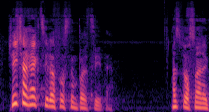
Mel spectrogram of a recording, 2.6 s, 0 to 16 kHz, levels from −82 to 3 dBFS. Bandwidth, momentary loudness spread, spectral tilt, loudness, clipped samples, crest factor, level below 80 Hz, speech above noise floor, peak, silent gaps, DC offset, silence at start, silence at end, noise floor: 16 kHz; 13 LU; -5 dB/octave; -23 LUFS; under 0.1%; 22 dB; -64 dBFS; 43 dB; -2 dBFS; none; under 0.1%; 0.1 s; 0 s; -65 dBFS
